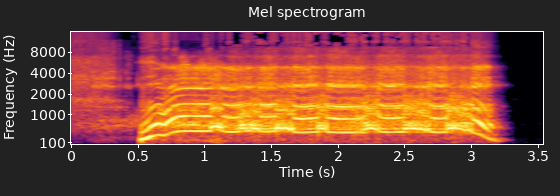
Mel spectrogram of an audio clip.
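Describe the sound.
A single loud, ferocious scream bursts out and holds steady for nearly three seconds, shrill and strained, then drops off abruptly into silence after a brief quieter lead-in.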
